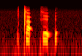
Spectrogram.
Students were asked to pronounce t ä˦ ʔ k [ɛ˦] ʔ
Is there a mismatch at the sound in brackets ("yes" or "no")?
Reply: yes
